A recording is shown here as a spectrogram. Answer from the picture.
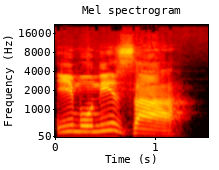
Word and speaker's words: imunizar: Aí olha só esse aqui, ó, imunizar, exato. Esse X aqui, ó, tá com a pronúncia de Z, exato.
